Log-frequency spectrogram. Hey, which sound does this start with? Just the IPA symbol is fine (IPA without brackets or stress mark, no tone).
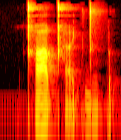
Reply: qʰ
